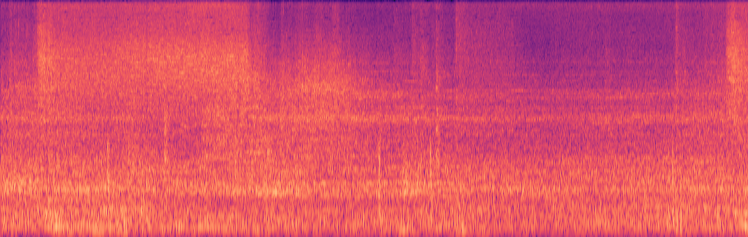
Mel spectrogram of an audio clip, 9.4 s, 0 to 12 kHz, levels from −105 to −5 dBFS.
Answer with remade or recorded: recorded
